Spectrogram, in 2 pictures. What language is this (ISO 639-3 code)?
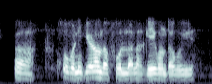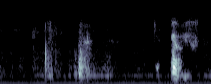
doi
